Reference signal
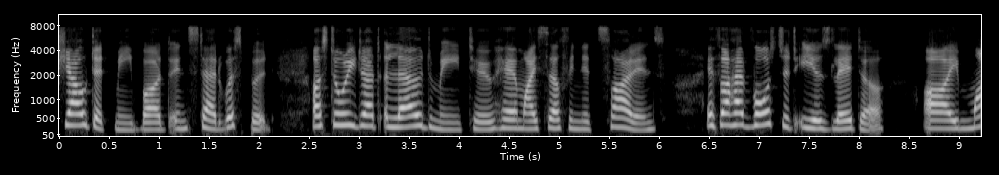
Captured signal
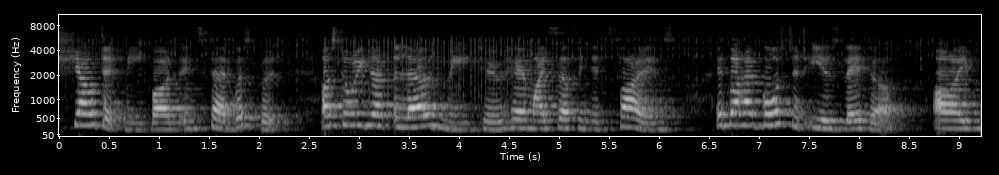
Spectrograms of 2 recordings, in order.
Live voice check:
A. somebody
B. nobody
B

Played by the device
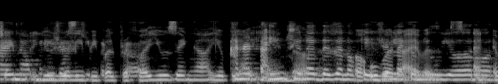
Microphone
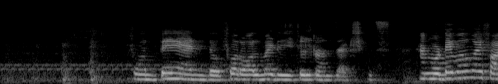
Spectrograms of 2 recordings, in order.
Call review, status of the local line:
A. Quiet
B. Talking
B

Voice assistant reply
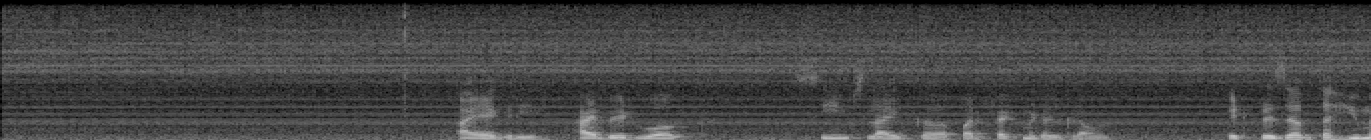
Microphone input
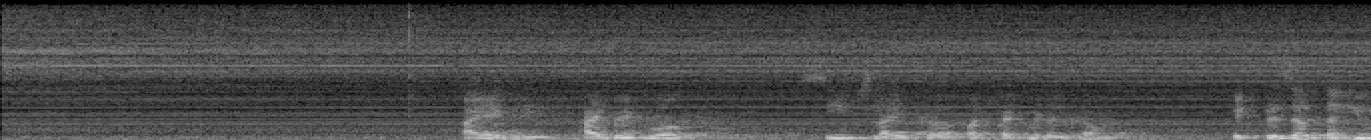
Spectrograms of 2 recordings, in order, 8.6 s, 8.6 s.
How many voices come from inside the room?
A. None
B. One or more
A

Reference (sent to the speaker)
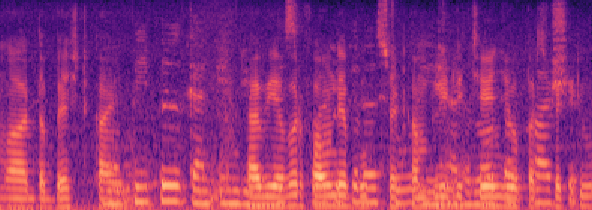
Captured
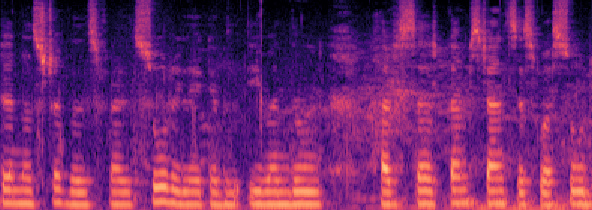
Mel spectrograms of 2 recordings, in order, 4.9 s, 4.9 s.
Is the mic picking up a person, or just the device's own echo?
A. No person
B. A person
B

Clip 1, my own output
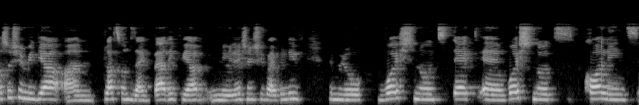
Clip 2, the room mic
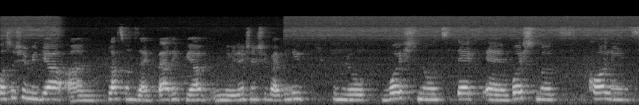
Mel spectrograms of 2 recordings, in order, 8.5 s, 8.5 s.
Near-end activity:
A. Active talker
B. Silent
B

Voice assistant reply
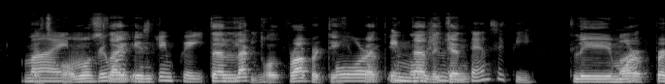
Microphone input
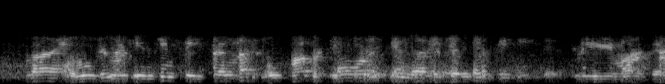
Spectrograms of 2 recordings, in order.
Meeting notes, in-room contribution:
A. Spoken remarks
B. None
A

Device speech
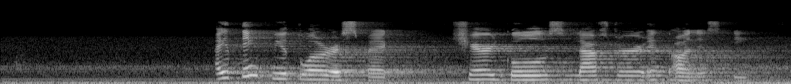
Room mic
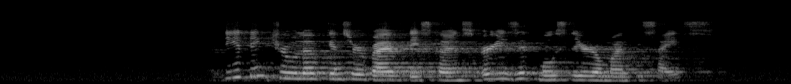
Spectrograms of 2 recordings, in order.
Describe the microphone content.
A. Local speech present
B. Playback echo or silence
A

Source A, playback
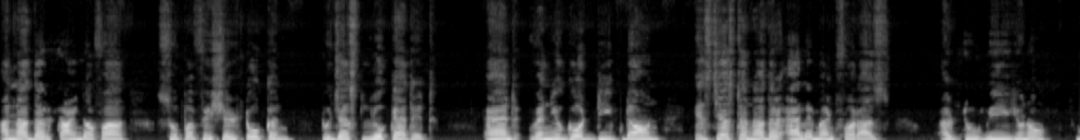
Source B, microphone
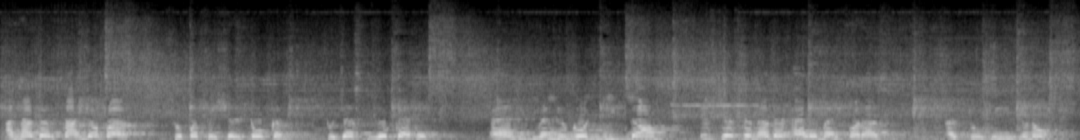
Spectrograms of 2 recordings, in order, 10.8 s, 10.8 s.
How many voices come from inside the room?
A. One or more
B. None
A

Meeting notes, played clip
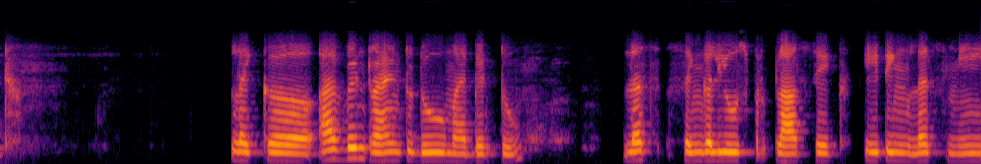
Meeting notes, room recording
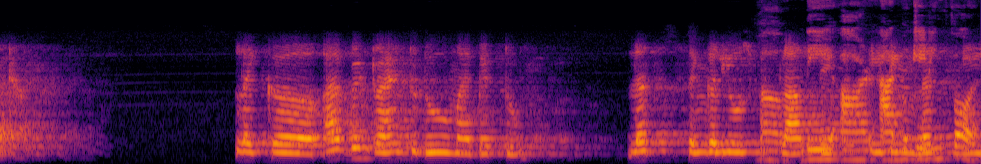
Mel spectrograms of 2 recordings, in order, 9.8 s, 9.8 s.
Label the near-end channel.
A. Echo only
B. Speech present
B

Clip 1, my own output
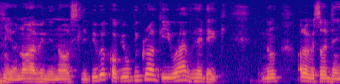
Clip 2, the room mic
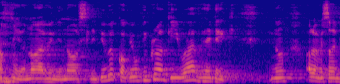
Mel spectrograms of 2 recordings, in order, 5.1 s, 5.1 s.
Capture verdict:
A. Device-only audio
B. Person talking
A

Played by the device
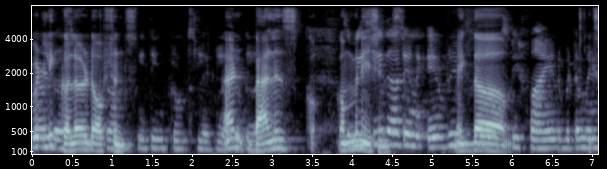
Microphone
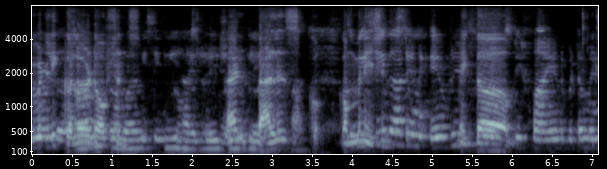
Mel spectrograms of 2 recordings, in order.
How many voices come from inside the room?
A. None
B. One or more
B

